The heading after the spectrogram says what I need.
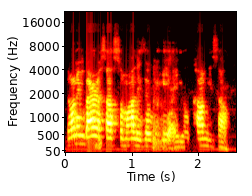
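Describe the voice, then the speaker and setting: A woman's voice: mid-range voice, lively intonation, fast talker, husky, poor audio. A woman on an online panel debate who teases and cuts in on the others. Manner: teasing, interrupting.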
